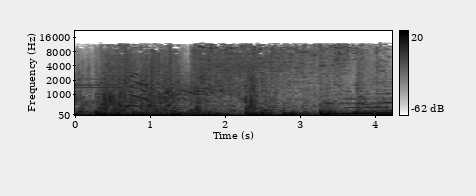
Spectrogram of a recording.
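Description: Fight-scene film soundtrack: glass shattering and sharp hits over a music score, with impacts spaced about a second apart.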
